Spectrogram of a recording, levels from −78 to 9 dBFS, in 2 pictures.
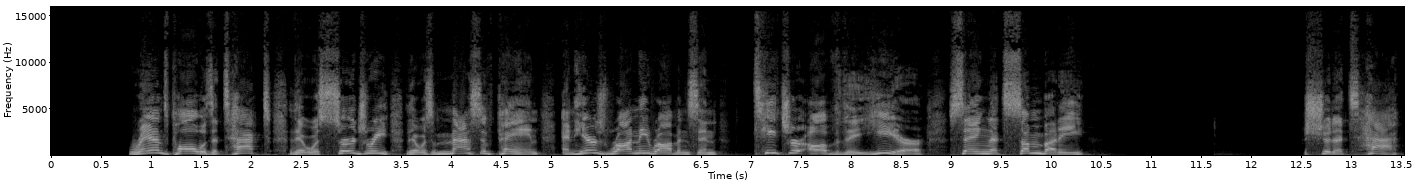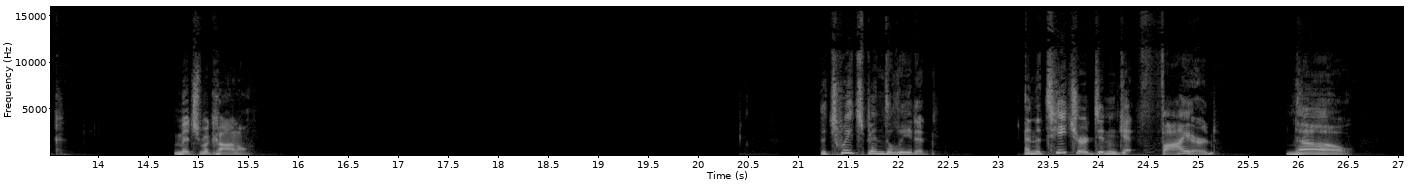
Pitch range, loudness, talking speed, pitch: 155-230 Hz, -27 LUFS, 80 wpm, 180 Hz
